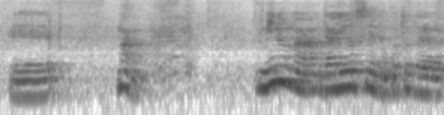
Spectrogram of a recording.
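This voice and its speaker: Light background noise and audible room echo. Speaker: local history lecturer. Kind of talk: lecture. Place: hall. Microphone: camera far.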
